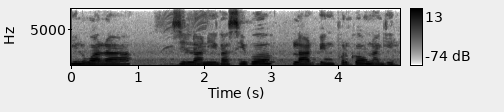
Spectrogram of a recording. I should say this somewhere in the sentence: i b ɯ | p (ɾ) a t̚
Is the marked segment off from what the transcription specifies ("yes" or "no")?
yes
